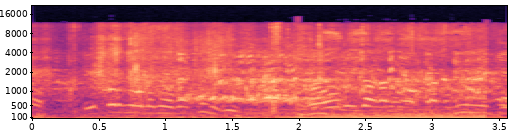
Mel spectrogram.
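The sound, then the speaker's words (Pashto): Turkeys gobble excitedly on seeing maize kernels thrown to them: many overlapping, warbling gobbles in a loud, continuous chorus. “فیلمرغانو هم د خوړو په لیدو سره شور جوړ کړی.”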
